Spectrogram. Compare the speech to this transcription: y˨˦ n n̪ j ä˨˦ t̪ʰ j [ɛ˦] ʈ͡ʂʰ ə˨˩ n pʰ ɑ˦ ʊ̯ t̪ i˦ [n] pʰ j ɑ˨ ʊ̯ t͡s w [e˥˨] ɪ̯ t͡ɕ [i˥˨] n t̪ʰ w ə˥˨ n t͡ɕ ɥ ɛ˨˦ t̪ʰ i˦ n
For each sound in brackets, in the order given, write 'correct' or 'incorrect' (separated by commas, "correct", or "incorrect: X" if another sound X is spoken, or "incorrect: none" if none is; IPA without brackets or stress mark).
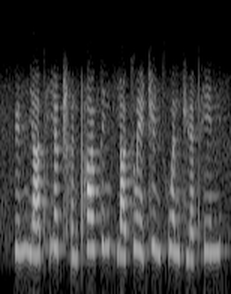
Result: correct, incorrect: ŋ, correct, incorrect: y˥˨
